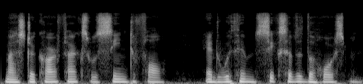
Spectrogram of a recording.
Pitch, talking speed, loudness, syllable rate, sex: 115 Hz, 215 wpm, -19 LUFS, 5.4 syllables/s, male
